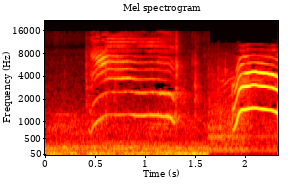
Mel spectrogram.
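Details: Kittens giving two meows: a long, level, high cry lasting nearly a second, then a louder rising mew that starts after a short pause.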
